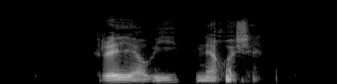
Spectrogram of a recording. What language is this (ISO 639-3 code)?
kur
